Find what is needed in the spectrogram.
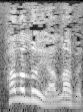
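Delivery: ordinary talk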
